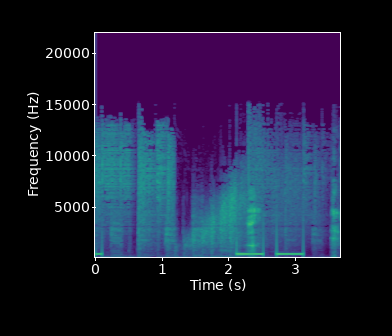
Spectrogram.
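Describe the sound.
Telephone tone after a call is hung up: steady mid-pitched beeps, a clipped one at the start and two clear, even ones near the end, following muffled noise.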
